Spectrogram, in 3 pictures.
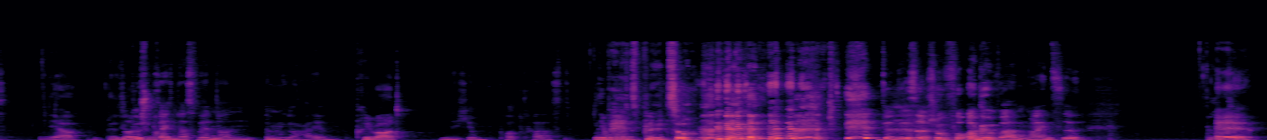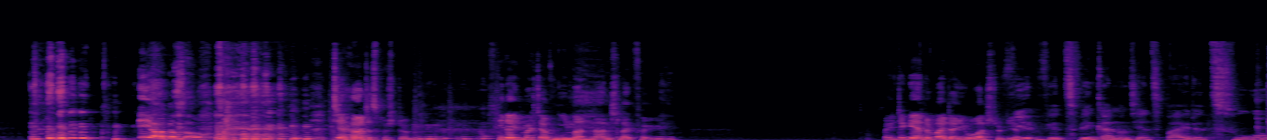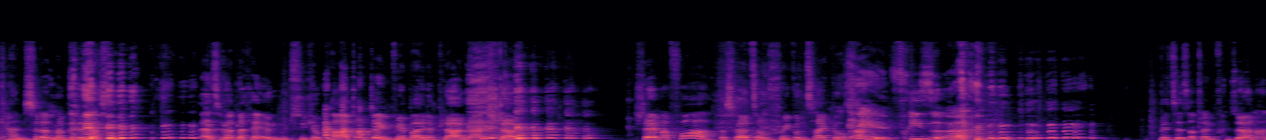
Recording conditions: poor sound quality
